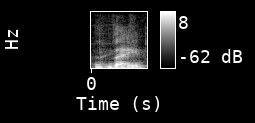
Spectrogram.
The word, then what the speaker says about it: Zahn: the teacher got about that huh Steve Zahn Zane how you pronounce his name I love him in all his movies Zane yeah love him in a Saving Silverman it's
